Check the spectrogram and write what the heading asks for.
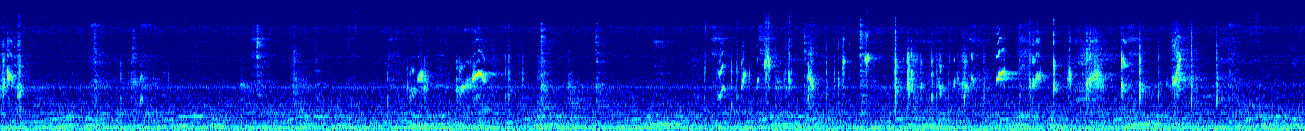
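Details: A pet lovebird makes sweet sounds while playing with a bell: scattered short, high squeaky chirps and twitters over a steady low hum with a soft, rhythmic rising-and-falling tone beneath.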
